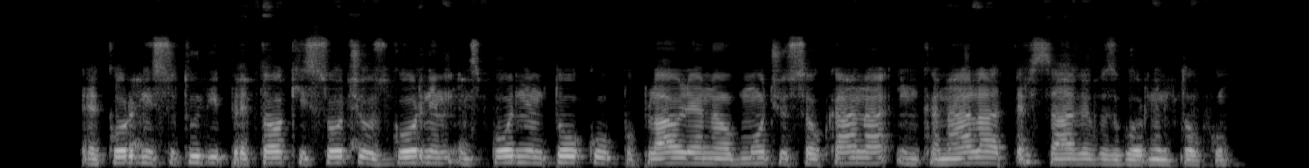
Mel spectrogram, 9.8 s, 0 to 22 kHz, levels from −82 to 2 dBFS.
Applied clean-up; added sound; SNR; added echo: neural mask model Resemble Enhance denoiser.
